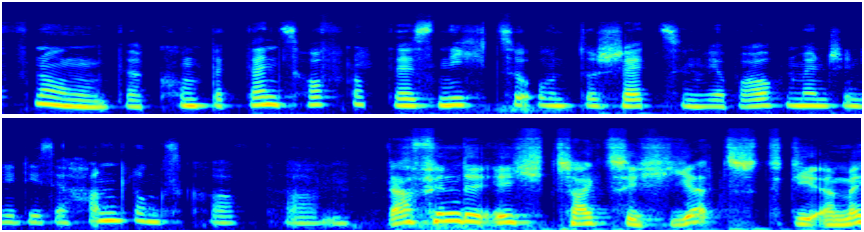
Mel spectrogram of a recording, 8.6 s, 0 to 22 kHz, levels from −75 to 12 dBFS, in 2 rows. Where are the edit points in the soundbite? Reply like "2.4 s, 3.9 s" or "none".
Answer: 1.8 s, 6.2 s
